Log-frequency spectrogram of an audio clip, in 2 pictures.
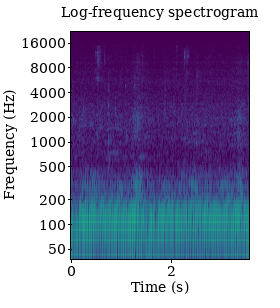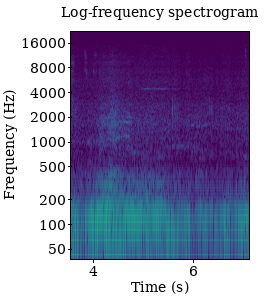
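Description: Close-miked chewing of a soft chocolate snack cake, heard mostly as a steady low rumble with faint mouth clicks, dipping briefly a little past halfway.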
